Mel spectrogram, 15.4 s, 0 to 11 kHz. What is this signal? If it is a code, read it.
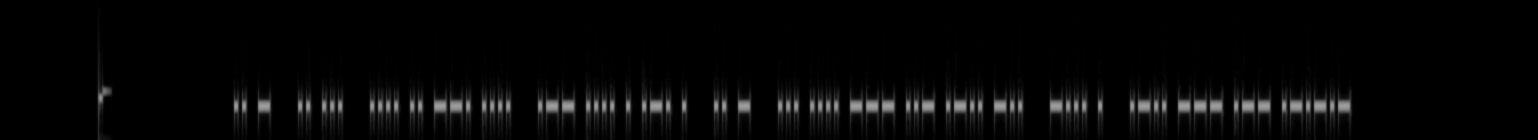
Morse code, heard as a keyed tone, about 30 wpm, 700 Hz. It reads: IT IS HIGH WHERE IT SHOULD BE LOW.
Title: Sentences from Top 1000 Words - Review Part 1 - 30wpm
